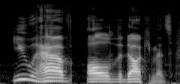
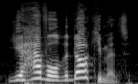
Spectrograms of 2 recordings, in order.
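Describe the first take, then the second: First: "You" stressed at the start, less loud. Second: "have" punched, higher and louder; "have" hit high and loud in rising indignation; stress on have. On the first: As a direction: point at him with "You". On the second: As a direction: lean hard on "have", you do have them. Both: Shown as a demonstration.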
